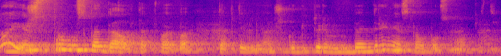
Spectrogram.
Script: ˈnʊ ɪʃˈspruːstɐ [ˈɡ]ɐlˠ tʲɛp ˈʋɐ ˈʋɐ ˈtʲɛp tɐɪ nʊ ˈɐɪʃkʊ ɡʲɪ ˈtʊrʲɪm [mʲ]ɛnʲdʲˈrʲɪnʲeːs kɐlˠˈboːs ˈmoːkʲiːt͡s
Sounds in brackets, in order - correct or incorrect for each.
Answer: correct, incorrect: bʲ

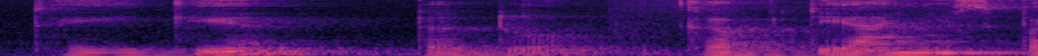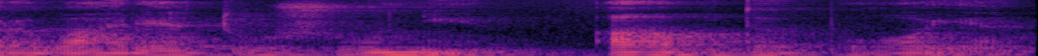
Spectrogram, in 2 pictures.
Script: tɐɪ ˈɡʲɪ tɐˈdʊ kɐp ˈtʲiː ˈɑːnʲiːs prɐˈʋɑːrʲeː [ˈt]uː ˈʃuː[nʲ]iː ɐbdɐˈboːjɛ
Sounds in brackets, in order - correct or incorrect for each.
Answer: correct, correct

